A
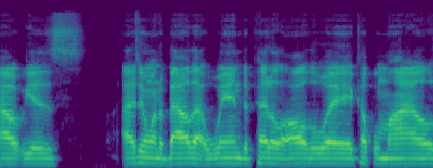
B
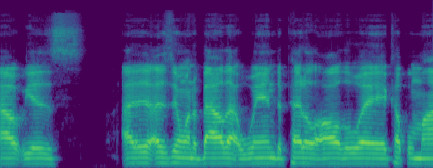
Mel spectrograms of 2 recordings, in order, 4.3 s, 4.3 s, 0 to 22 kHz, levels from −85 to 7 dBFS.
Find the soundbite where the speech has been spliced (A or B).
A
